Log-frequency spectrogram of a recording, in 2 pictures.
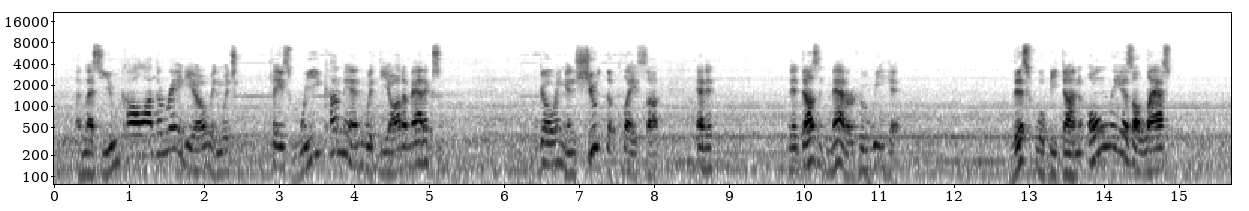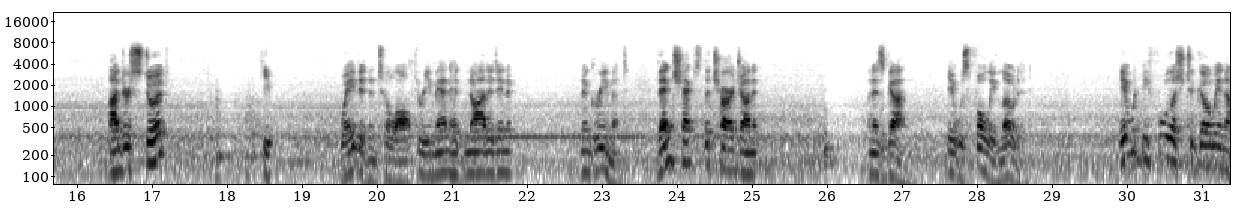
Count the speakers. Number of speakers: one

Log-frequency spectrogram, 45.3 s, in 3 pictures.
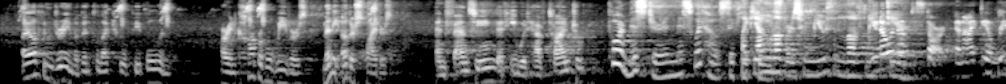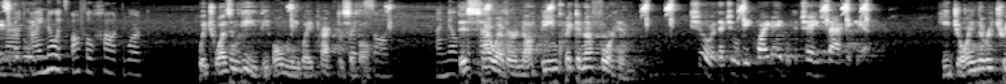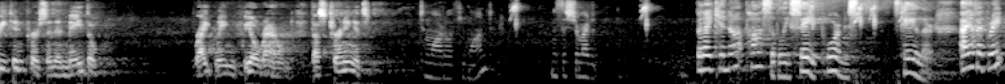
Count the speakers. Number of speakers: seven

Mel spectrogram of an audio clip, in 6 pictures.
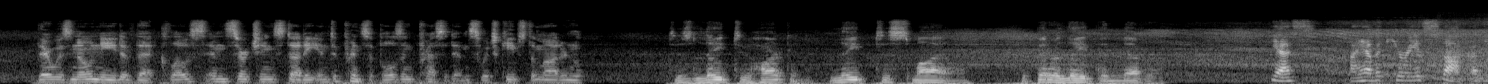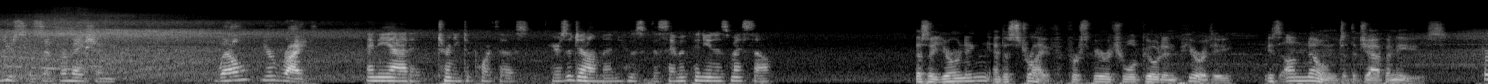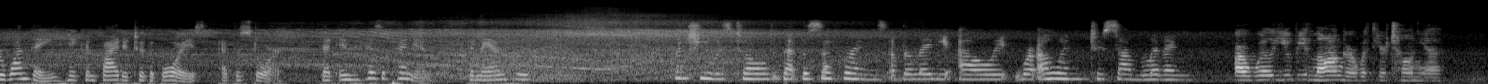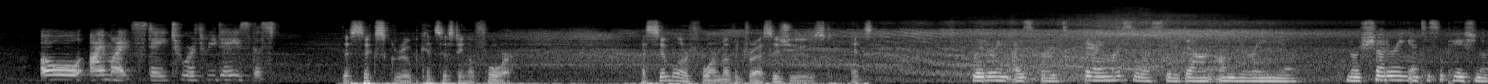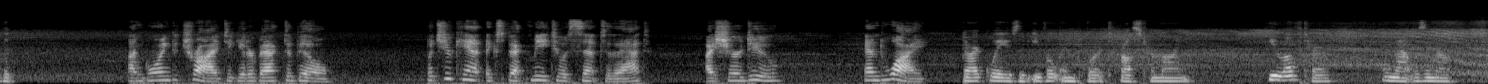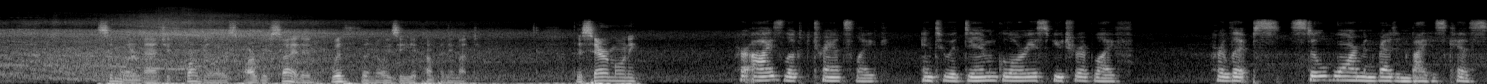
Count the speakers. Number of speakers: ten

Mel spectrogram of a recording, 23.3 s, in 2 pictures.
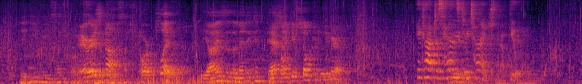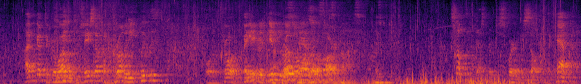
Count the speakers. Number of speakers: five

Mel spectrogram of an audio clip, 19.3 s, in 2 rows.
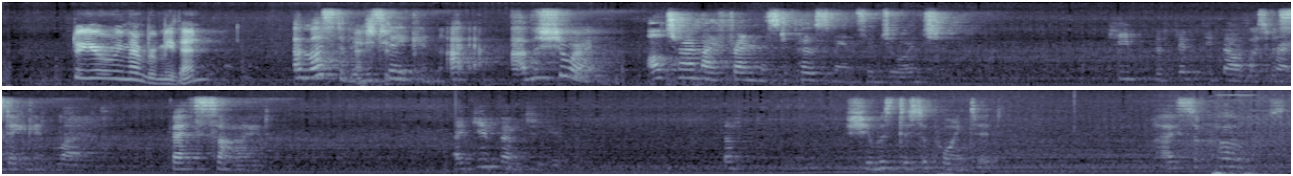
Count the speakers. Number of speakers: four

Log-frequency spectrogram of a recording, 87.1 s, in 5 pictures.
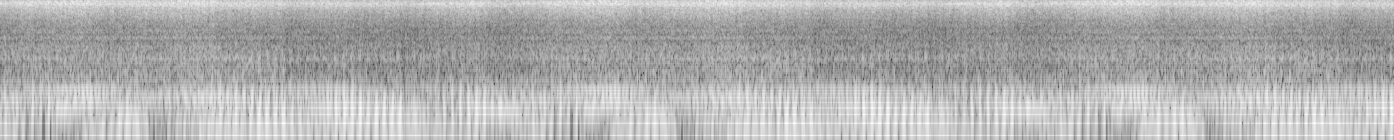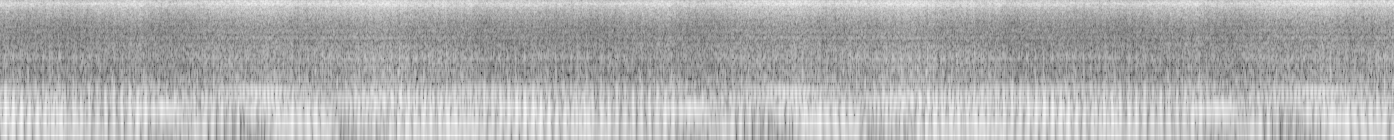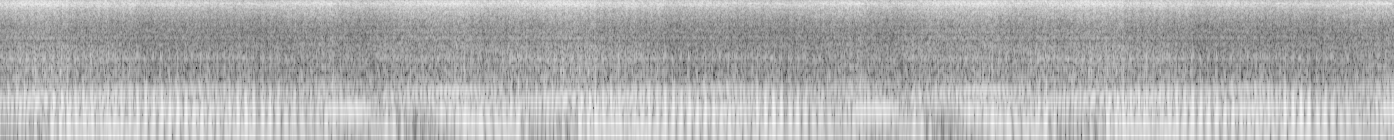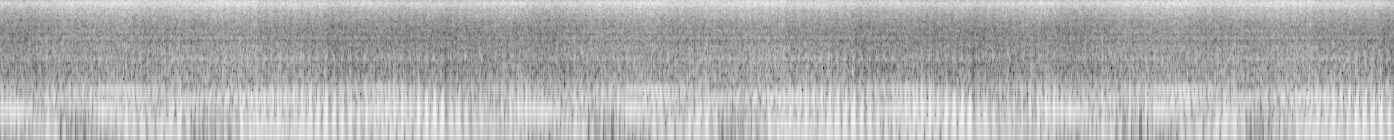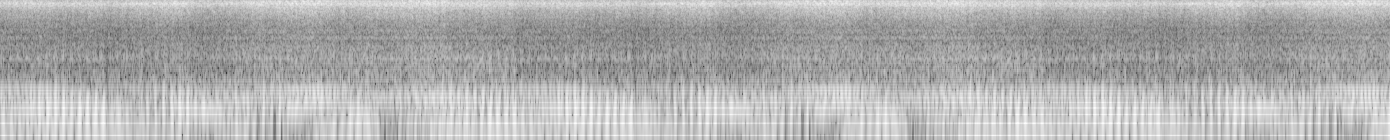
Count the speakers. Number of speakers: zero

